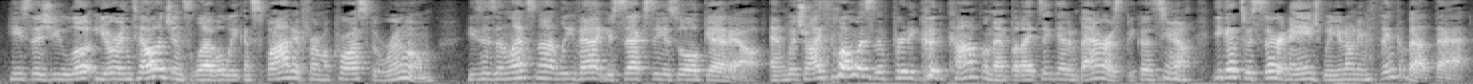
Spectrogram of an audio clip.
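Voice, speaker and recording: A bright, forceful woman in her sixties tells her stories loudly and with plenty of animation. She laughs easily as she talks, and her voice carries. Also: medium pitch, brisk. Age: 60s. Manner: loud, animated storyteller who laughs often. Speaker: guest. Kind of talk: conversational interview.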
